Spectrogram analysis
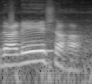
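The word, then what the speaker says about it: গণেশঃ: এটা হয়ে গেল গণেশাহা, কি হলো, গণেশাহা। যেহেতু এ কারটা কি আমার দীর্ঘ, দীর্ঘস্বর, এই জন্য দীর্ঘ উচ্চারণ হচ্ছে। গটা কিন্তু হ্রস্ব, এই যে গণেশা। দেখুন গটার জন্য সামান্য সময় ব্যবহার করছি, তারপর নেটা দেখুন বেশিক্ষণ টাইম লাগছে, গণেশা, শটাও অল্প, শুধু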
